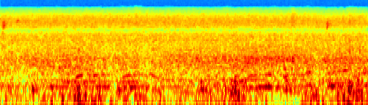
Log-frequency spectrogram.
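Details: Steady low rumbling wind and microphone buffeting fill the recording throughout, with no animal voice heard.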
